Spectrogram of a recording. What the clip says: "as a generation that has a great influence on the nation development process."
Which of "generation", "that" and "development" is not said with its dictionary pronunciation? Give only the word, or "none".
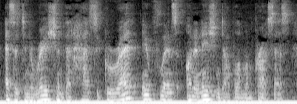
development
